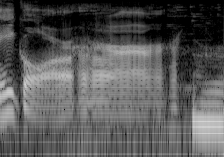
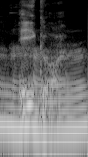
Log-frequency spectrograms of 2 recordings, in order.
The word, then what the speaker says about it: Igor: I'm Igor. Igor, not Igor? No, Igor.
